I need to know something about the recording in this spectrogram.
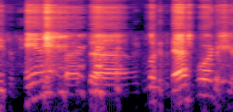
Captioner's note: laughing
